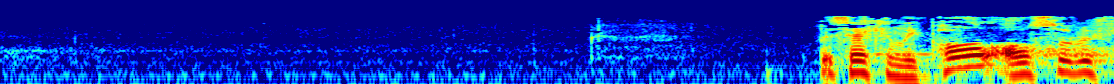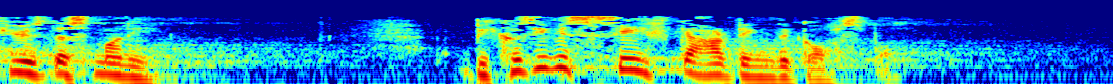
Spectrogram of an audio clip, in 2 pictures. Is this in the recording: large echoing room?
yes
